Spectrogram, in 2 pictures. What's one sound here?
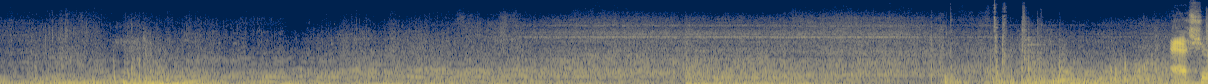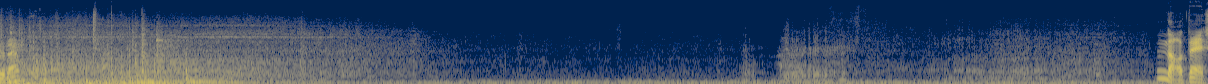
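A deep, eerie rumble drones, then fades lower.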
